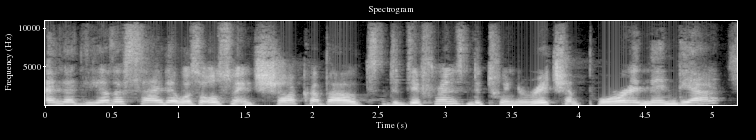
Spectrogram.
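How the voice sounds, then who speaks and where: With a French accent and ordinary pitch variation, a woman's voice comes through dry and close with no echo. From southern France. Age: 50s. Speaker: travel company founder. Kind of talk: interview.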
